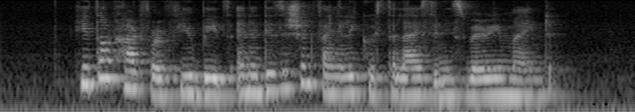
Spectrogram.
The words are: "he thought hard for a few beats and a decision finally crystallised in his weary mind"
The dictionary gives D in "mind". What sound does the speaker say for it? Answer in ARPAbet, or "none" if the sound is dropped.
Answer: D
